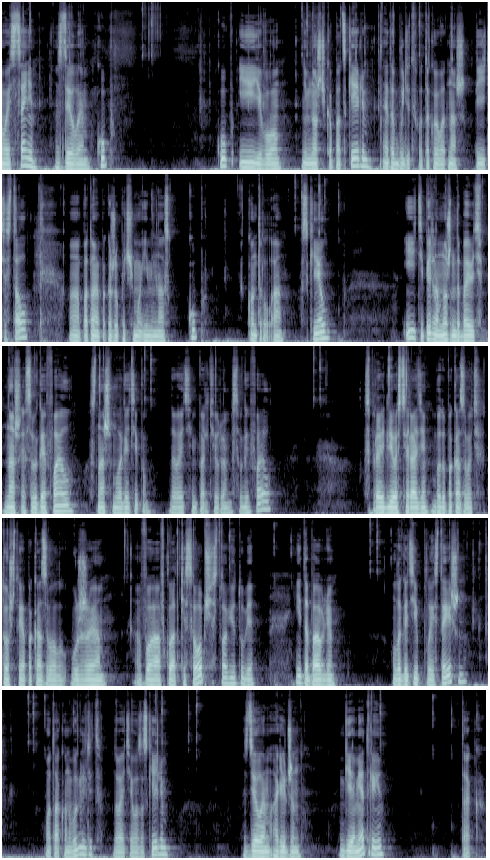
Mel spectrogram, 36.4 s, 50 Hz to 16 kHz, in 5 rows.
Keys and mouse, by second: 0.6 ctrl+s, 1.0 shift+a, 3.3-4.6 drag, 3.7 s, 4.6-8.6 middle drag, 5.4 s, 10.4 ctrl+a, 14.6-16.7 middle drag, 16.7-25.3 drag, 25.3-28.9 middle drag, 28.9 g, 29.7-32.0 middle drag, 30.4 s, 32.0-36.4 drag.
